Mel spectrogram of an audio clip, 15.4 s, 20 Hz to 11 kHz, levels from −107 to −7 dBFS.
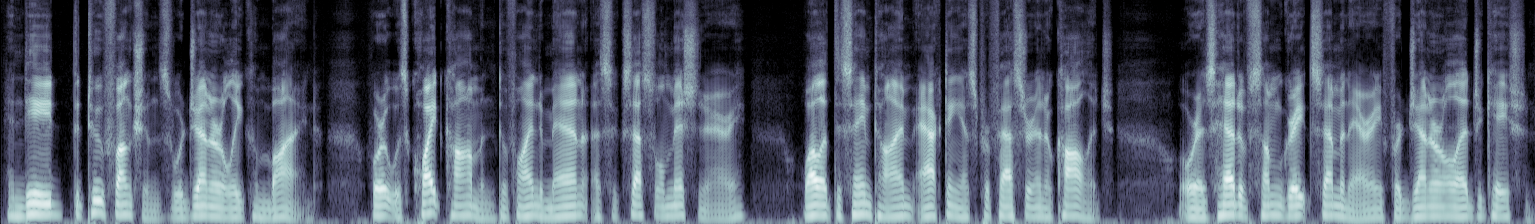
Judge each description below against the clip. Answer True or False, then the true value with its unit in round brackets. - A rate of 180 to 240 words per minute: False (155 wpm)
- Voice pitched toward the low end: True (95 Hz)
